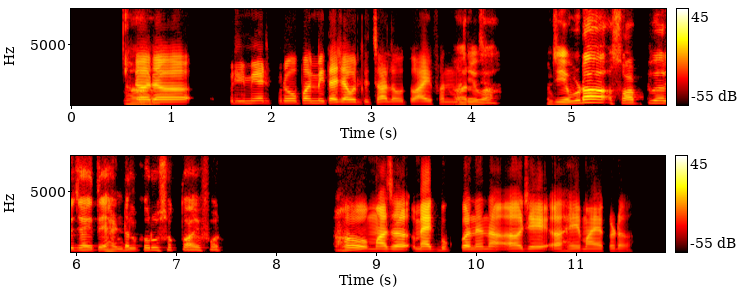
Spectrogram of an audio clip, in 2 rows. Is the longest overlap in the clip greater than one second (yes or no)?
no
